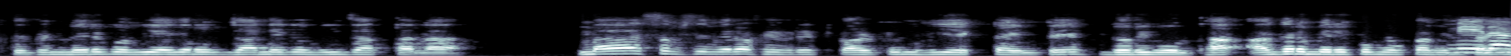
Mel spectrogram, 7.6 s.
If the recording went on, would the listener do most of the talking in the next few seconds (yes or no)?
no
